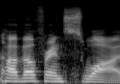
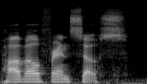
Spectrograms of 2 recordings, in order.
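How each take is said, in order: First: The surname is said the French way. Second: The surname is said the Czech way. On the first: The speaker calls it wrong. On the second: The speaker calls it right.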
